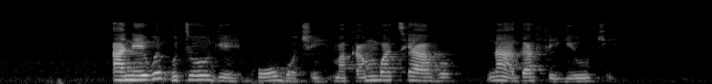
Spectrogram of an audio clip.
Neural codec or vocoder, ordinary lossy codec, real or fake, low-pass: none; none; real; 7.2 kHz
